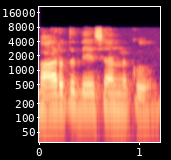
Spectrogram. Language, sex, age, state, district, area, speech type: Telugu, male, 18-30, Andhra Pradesh, N T Rama Rao, urban, spontaneous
